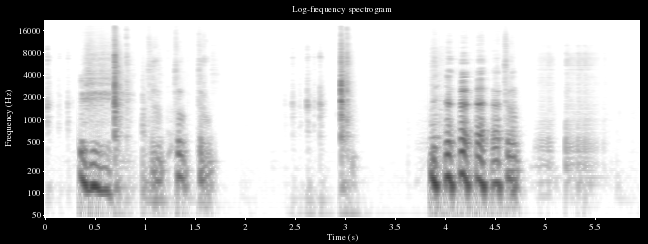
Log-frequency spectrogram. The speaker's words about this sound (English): You guys have to listen to me type anyway.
